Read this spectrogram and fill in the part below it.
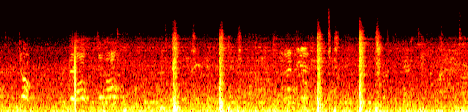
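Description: A train rumbles slowly along the tracks close by.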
